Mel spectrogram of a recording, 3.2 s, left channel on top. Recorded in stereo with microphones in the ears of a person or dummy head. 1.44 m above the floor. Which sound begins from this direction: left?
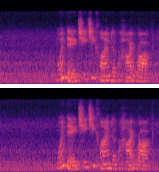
A woman speaking, at 1.1 s.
